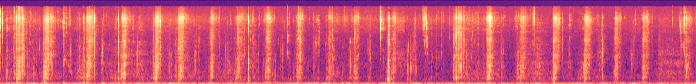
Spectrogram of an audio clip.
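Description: Potato chips being bitten and chewed: a quick, uneven run of crisp crunches.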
